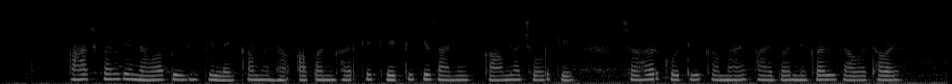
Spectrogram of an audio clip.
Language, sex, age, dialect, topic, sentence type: Chhattisgarhi, female, 18-24, Western/Budati/Khatahi, agriculture, statement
